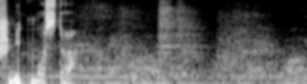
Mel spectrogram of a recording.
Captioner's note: bakery sounds and background noise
